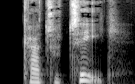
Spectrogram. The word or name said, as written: kartotek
